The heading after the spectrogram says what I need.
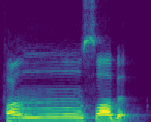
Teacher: فانصب نون ساكنة أتى بعدها حرف الصاد، والصاد من حروف الإخفاء فتخفى النون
